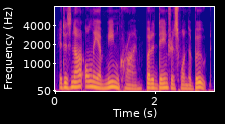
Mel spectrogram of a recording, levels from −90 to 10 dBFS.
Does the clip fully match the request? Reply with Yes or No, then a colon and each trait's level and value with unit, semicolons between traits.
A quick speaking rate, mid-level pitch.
Yes: fast, 245 wpm; medium, 150 Hz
